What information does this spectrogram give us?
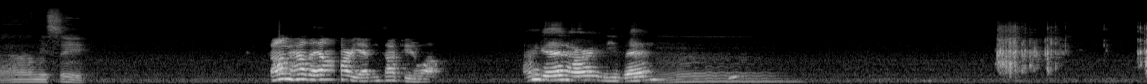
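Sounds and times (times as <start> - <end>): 
speech: 0.4 - 1.0, 2.7 - 4.5, 5.2 - 7.5
person munching licorice candy: 10.0 - 10.8.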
